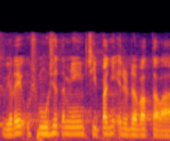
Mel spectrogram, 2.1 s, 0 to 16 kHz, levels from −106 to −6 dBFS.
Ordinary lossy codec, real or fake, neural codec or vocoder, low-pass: MP3, 64 kbps; real; none; 7.2 kHz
